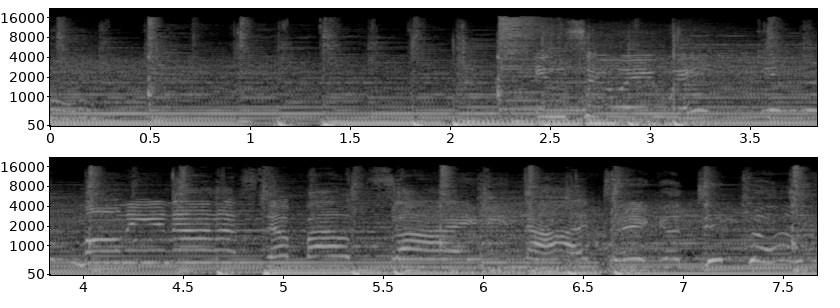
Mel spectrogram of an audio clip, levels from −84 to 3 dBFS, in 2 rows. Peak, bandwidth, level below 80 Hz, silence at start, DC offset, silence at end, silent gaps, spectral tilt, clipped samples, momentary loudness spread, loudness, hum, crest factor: -16 dBFS; 17 kHz; -34 dBFS; 0 s; under 0.1%; 0 s; none; -5 dB/octave; under 0.1%; 4 LU; -30 LUFS; none; 12 dB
